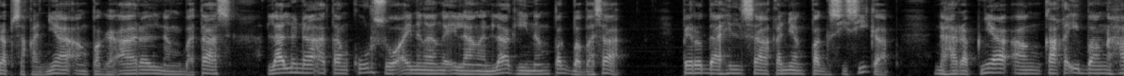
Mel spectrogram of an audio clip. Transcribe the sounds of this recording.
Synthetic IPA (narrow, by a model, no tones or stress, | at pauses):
apsɐkɐɲjaʔɐŋpɐɡaʔaːɾɐlnɐŋbɐt̪as | laːlʊnɐʔɐt̪ʔɐŋkuɾso̞ʔɐjnɐŋaːŋɐʔɪlaːŋɐnlaːɡɪnɐŋpɐɡ̚bɐbɐsaʔ | pɛːɾo̞d̪aːɦɪlsɐkɐɲjaŋpɐɡsisiːkɐp̚ | nɐɦɐɾap̚ɲaʔɐŋkɐkɐʔɪbaŋɦ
